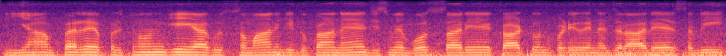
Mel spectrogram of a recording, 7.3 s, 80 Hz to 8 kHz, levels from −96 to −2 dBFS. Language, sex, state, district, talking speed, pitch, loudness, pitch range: Hindi, male, Rajasthan, Bikaner, 175 wpm, 135 Hz, -14 LUFS, 130-140 Hz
